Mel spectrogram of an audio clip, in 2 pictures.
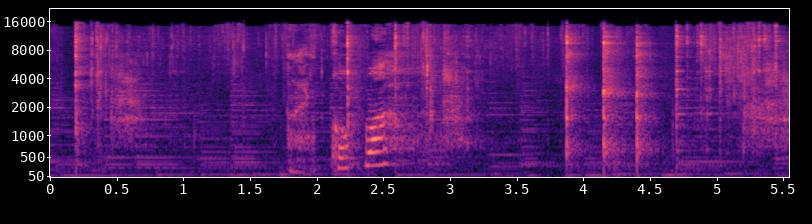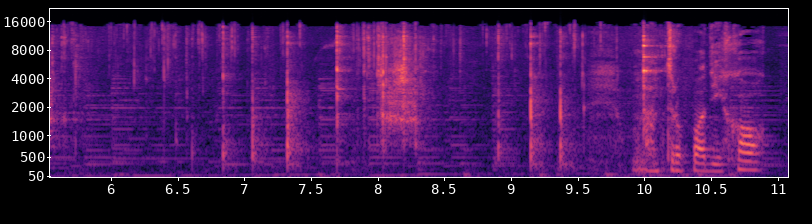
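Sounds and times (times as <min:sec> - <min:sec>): soft background music: 0:00.0 - 0:11.0
spoon scraping glass bowl: 0:00.2 - 0:01.0, 0:01.9 - 0:03.5, 0:04.7 - 0:07.0, 0:07.7 - 0:08.6
spoon clinking against glass: 0:04.2 - 0:05.8.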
